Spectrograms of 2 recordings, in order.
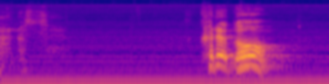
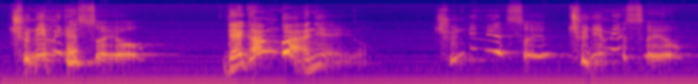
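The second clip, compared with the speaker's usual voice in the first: fervent confession; 4 dB louder than usual. Retold or imitated. Repentant pleading to God.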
